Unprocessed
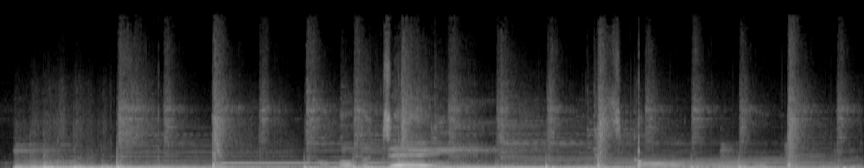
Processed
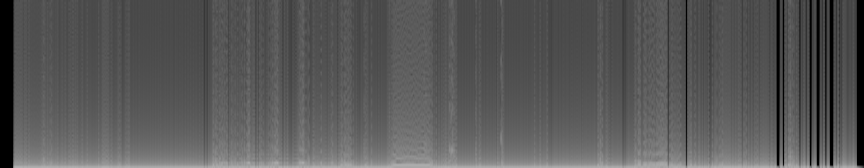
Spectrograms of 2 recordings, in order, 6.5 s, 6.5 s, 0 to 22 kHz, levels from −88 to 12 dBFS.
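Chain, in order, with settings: speakerphone echo 190 ms, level -18 dB; LFO low-pass saw down 4.8 Hz 780–3900 Hz; Schmitt trigger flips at -30.5 dBFS; trim +6 dB

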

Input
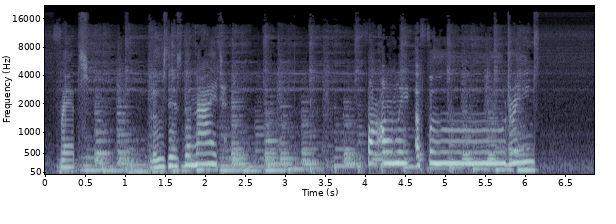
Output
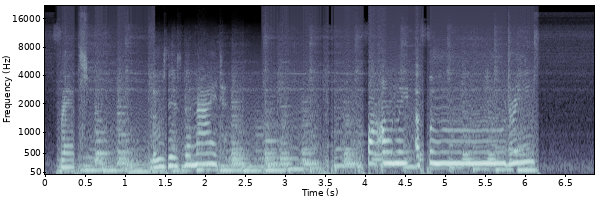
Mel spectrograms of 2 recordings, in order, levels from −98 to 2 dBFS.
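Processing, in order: in parallel at -8.5 dB: Schmitt trigger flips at -36 dBFS; 1.37–2.71 s: on the sum: distance through air 75 m; trim +6 dB

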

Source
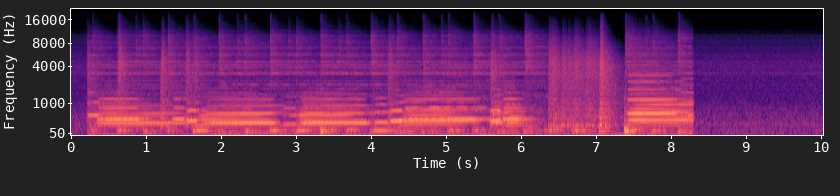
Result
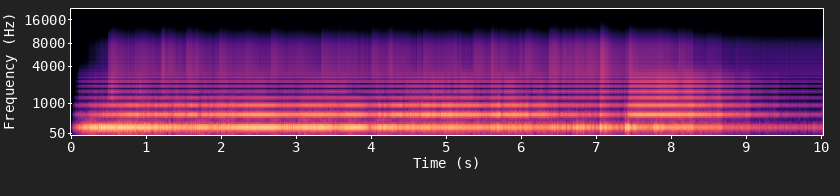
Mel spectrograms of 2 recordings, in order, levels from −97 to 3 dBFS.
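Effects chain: tape start-up on the opening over 1.02 s; feedback echo behind a low-pass 379 ms, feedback 37%, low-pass 3.9 kHz, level -3.5 dB; vocoder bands 4, square 183 Hz; trim +8.5 dB

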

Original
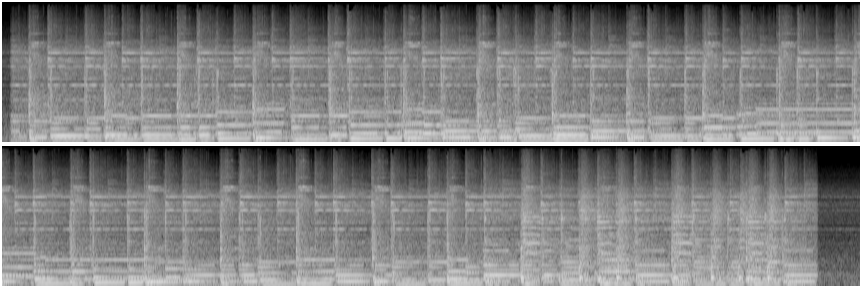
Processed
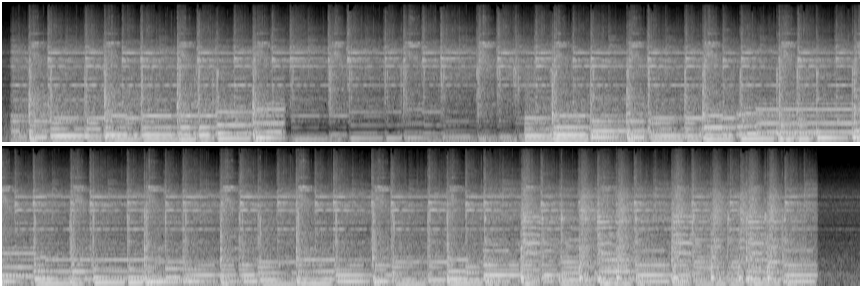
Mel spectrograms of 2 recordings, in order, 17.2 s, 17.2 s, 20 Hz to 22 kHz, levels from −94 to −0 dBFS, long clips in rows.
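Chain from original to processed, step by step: 2.83–5.23 s: amplifier tone stack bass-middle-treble 10-0-10

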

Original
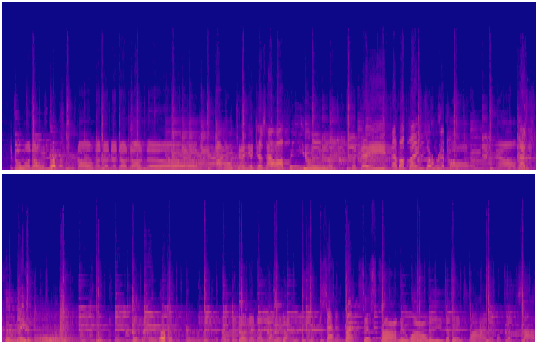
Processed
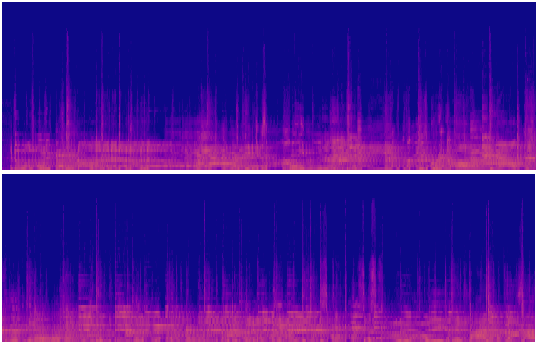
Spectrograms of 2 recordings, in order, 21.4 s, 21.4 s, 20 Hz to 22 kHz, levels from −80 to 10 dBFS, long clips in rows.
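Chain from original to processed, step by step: bass shelf 200 Hz -7.5 dB; compressor with a negative ratio -36 dBFS, ratio -0.5; on a send: feedback echo behind a band-pass 67 ms, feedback 74%, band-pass 1.5 kHz, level -4 dB

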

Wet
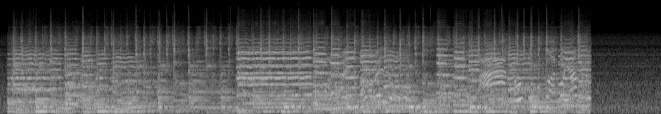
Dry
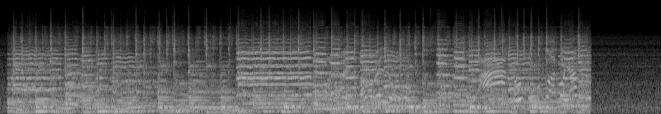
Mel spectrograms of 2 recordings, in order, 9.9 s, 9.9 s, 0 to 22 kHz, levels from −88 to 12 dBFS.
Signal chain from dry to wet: 2.41–3.55 s: bass shelf 390 Hz -9 dB; trim +2 dB

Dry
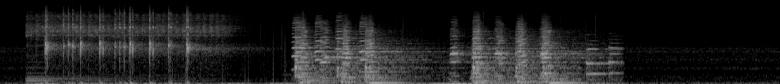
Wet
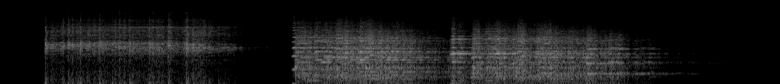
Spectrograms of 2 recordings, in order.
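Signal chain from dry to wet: high-pass 64 Hz 24 dB/octave; three-band isolator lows -21 dB, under 190 Hz, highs -13 dB, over 5.6 kHz; plate-style reverb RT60 3.6 s, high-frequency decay 0.85×, DRR 0.5 dB; peak limiter -21 dBFS, peak gain reduction 9 dB; spectral noise reduction 18 dB; one-sided clip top -40.5 dBFS; dynamic bell 3.3 kHz, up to +4 dB, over -50 dBFS, Q 1.1; on a send: feedback delay 319 ms, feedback 26%, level -7 dB; on the sum: upward expansion 2.5:1, over -45 dBFS

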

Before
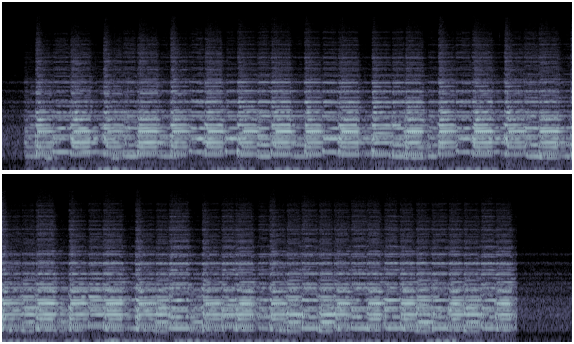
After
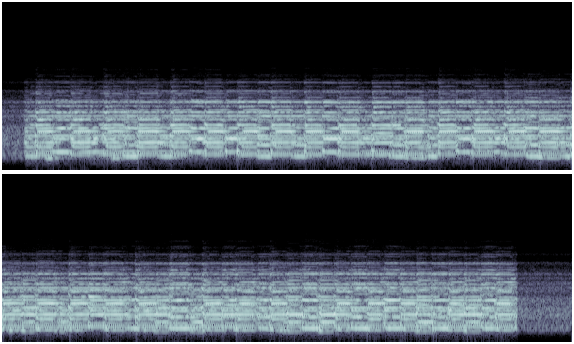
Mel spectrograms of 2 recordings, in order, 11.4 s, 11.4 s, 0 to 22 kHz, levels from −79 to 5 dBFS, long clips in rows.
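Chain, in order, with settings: Chebyshev band-pass 200–2100 Hz, order 3; distance through air 110 m; loudness maximiser +17.5 dB; trim -1 dB

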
